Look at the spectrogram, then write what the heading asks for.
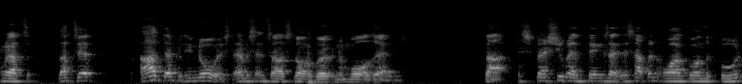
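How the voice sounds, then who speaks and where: Somewhat breathy and fairly high-pitched, a man speaks very fast with ordinary pitch variation. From northeast England, between Newcastle and Durham. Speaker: podcast co-host. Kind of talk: casual chat.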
